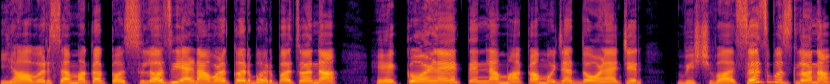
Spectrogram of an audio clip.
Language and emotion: Goan Konkani, happy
